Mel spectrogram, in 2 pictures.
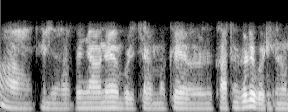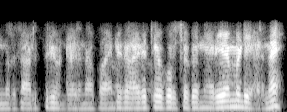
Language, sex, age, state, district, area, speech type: Malayalam, male, 45-60, Kerala, Idukki, rural, conversation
